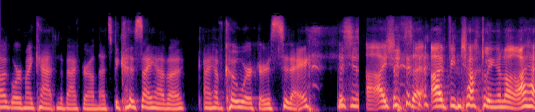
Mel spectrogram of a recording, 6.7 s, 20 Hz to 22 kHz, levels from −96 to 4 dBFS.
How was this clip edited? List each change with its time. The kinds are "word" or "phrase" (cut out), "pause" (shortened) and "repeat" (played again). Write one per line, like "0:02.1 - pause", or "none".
0:04.5 - word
